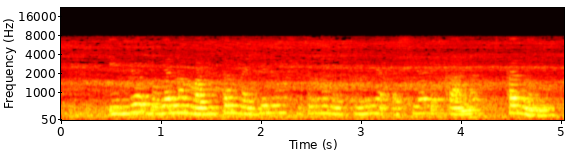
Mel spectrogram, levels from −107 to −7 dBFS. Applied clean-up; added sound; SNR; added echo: none; Fire; 11 dB; reverberation time 0.5 s.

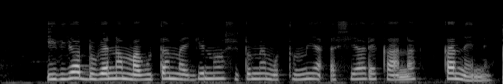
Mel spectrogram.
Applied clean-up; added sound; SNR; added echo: none; none; none; none.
